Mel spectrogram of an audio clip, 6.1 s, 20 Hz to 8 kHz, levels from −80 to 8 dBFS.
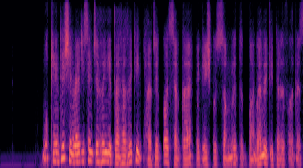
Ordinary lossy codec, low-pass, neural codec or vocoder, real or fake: none; none; codec, 16 kHz, 0.5 kbps, FreqCodec, smaller model; fake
